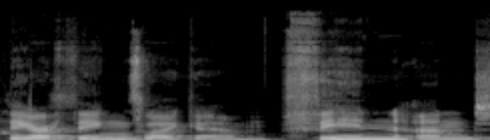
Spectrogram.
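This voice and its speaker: Taking her time, a woman with a low, steady voice answers as an interview guest. She is a research and data science executive, and her explanations are conversational, hedged, and worked out aloud.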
